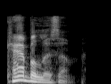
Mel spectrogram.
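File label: "cabbalism", British English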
